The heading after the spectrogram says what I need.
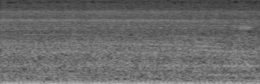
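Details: Old Ford petrol engine revived with fresh gas after sitting, cold start with oil pressure: steady, even low rumble with no knocks or misses before it cuts off; idling fine.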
